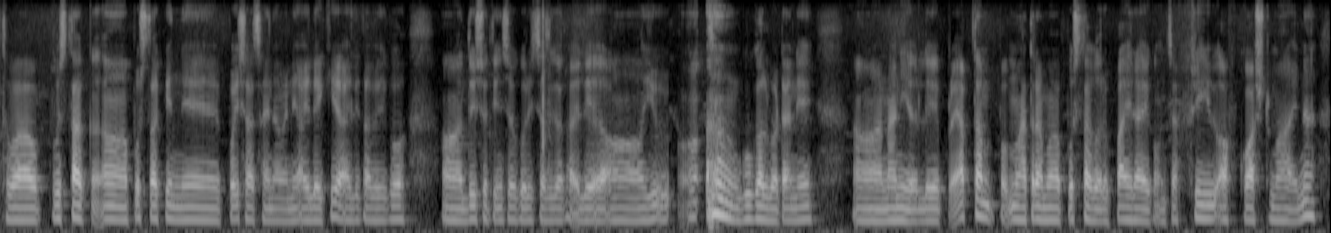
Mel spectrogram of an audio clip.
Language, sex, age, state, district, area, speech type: Nepali, male, 30-45, West Bengal, Jalpaiguri, rural, spontaneous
